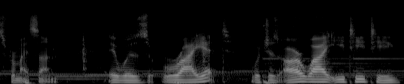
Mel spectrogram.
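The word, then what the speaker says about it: Ryett: picked three names for my son it was riot which is r-y-e-t-t pronounced riot ryot levi and alice so i literally just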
